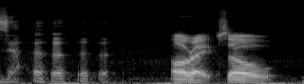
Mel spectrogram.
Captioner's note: laughs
